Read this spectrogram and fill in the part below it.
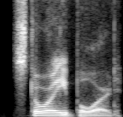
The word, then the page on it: Storyboard: American English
